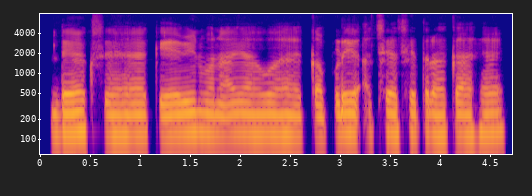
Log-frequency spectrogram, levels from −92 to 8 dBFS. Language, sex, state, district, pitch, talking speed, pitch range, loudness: Hindi, male, Bihar, Jamui, 120 Hz, 140 wpm, 115-120 Hz, -18 LUFS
